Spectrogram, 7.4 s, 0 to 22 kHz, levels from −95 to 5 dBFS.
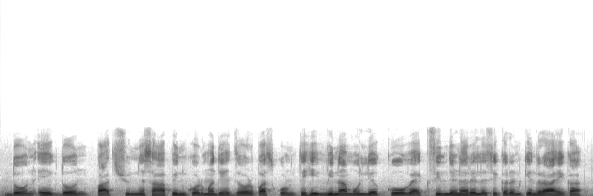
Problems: none marked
